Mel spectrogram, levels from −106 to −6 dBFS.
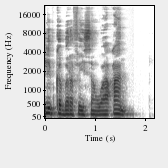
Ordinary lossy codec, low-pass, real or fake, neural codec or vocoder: none; none; real; none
